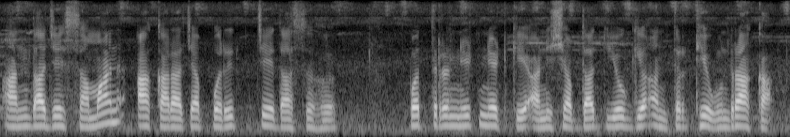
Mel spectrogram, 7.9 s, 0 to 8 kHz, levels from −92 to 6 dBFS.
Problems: none marked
